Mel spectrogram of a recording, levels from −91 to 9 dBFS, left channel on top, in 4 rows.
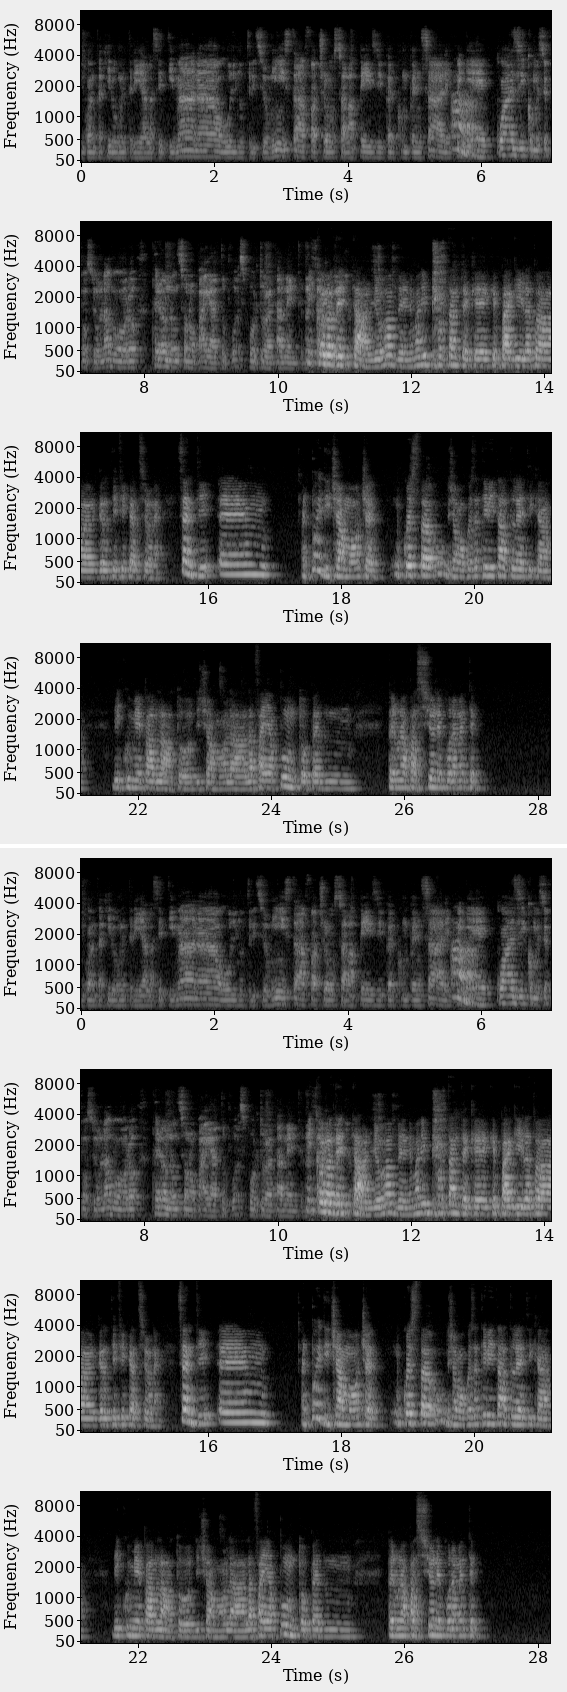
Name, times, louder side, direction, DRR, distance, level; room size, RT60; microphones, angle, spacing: voice 1, 0.0-11.1 12.3-12.5, left 2 dB, 20° left, -1 dB, 0.6 m, -41 dB
voice 2, 5.5-6.0 10.4-15.3 15.6-16.9 17.4-21.2 21.6-25.2 25.8-27.1, equal, 50° right, -2 dB, 1.0 m, -31 dB
2.6 x 2.4 x 3.1 m, 0.35 s
head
